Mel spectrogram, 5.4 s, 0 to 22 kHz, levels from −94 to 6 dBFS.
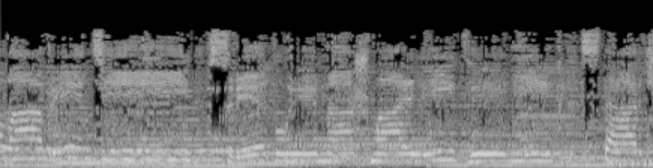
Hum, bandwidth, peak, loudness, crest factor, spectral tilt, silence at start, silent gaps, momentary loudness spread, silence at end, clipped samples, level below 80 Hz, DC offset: none; 11 kHz; -4 dBFS; -16 LUFS; 14 dB; -4 dB/octave; 0 s; none; 2 LU; 0 s; under 0.1%; -32 dBFS; under 0.1%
